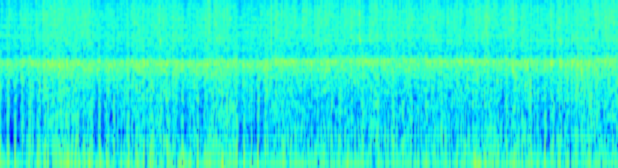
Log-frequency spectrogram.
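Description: Steady background rumble and hiss with no speech, even throughout with no distinct events.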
